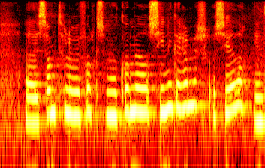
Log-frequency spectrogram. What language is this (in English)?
Icelandic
